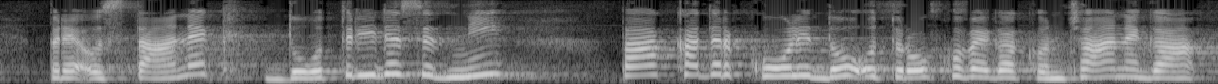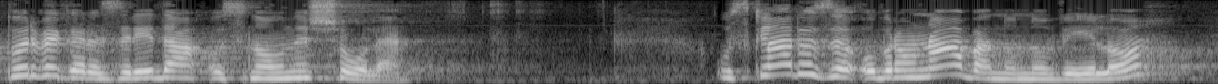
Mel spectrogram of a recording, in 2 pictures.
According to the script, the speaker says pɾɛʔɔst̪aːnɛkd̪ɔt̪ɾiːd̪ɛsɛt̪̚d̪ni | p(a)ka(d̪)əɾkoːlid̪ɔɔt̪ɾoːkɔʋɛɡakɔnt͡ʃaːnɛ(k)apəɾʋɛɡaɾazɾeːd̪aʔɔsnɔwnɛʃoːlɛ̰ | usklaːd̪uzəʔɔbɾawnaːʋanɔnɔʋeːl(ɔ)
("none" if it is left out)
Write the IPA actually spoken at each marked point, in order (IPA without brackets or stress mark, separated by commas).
a, d̪, ɡ, ɔ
